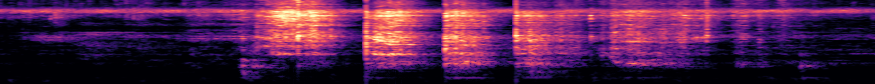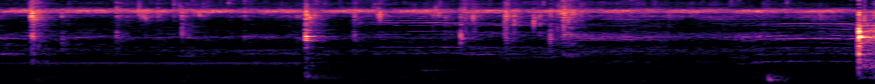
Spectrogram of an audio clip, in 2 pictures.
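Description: Metal spoon scraping carrot halwa out of an aluminium pan onto a stainless steel plate. A quick run of loud scrapes and knocks starts about a second in and lasts around two seconds, followed by lighter scraping and a few taps, with a sharp knock near the end.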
